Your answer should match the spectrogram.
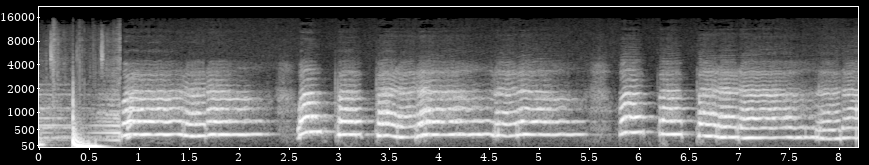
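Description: Lo-fi hip-hop beat in which the drums and bass cut out about a second in, leaving an unaccompanied vocal sample: a voice humming a wordless melody in short phrases with brief gaps between them.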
